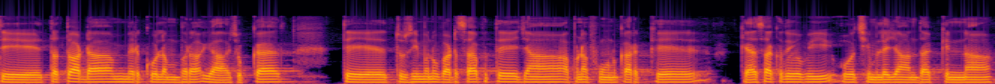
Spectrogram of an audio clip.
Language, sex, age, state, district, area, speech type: Punjabi, male, 30-45, Punjab, Fatehgarh Sahib, urban, spontaneous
